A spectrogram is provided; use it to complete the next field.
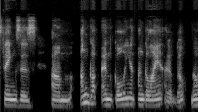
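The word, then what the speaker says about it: Ungoliant: is um unga angolian ungallant i don't don't know how it's pronounced um was a mic first of all christopher tolkien pronounced it like um he really stressed the last syllable in there's uh you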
